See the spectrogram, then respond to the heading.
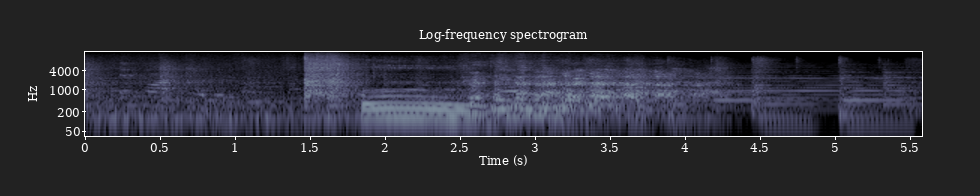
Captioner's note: crowd laughter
